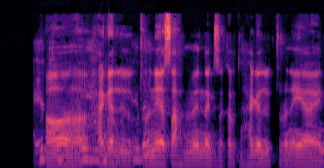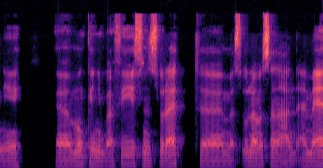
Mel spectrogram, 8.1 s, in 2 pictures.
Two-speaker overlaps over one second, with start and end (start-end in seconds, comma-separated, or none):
0.6-1.9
